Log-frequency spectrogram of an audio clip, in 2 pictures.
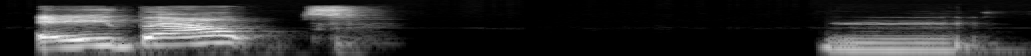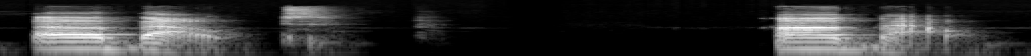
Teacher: but now we will need to say u comma a because a makes that uh the schwa sound when it is open but not accented so now for uh we will say u comma a u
